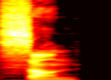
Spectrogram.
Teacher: S voiceless coronal sibilant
